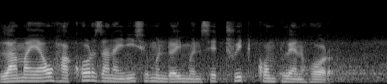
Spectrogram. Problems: none marked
